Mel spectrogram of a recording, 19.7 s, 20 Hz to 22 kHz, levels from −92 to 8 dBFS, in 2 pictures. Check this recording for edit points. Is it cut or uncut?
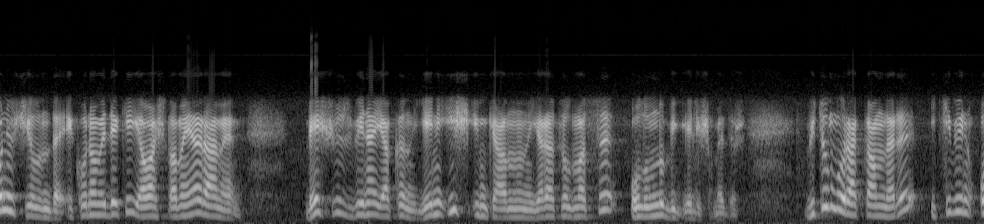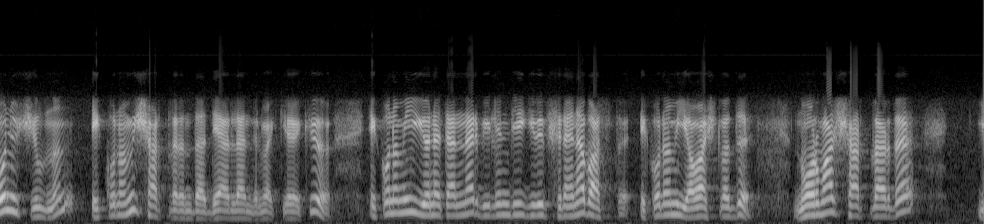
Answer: cut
